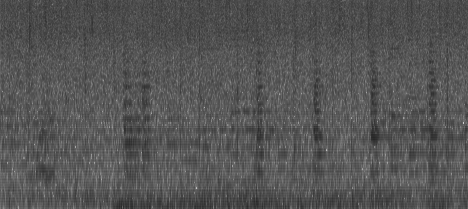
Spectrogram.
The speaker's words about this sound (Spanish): pero vamos a tener que suspender esta, esta sesión del podcast, sí porque está lloviendo y me está cayendo el agua y me tengo que mover.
